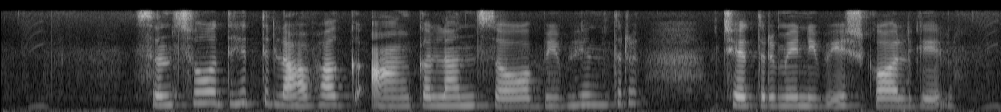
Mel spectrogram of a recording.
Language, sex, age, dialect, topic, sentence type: Maithili, female, 18-24, Southern/Standard, banking, statement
